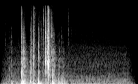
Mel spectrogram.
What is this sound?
Door, front, closing
A recording of a front door being closed.
ambient, Door, general-recording, foley, closing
